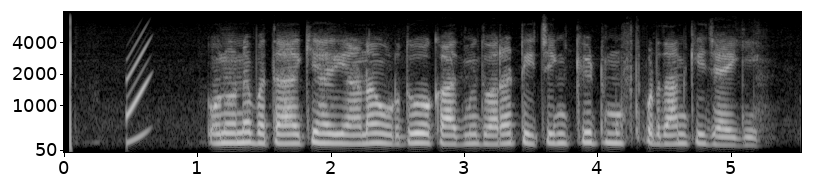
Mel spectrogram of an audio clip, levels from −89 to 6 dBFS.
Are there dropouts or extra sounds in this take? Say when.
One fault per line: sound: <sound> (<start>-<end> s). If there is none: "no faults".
sound: chirp (0.5-0.7 s)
